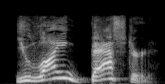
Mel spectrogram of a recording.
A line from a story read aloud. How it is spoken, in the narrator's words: she shouted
